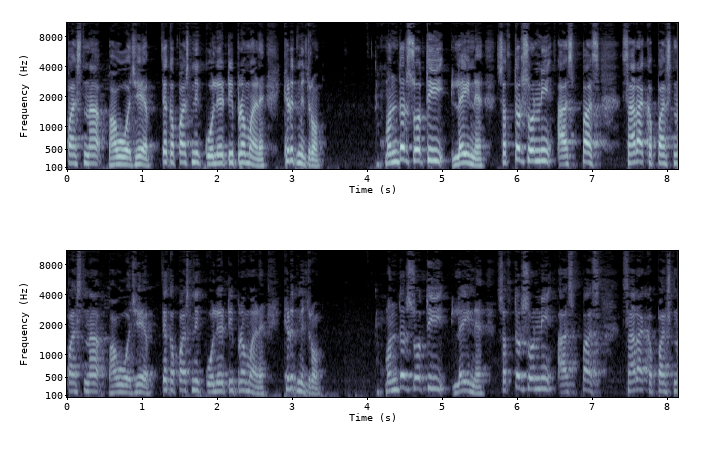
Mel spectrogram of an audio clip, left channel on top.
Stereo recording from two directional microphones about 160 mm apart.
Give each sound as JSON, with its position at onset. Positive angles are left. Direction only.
{"t": 0.3, "sound": "speech", "side_deg": 35}
{"t": 4.4, "sound": "speech", "side_deg": 45}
